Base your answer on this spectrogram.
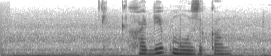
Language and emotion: Russian, neutral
